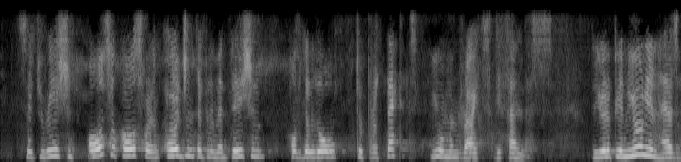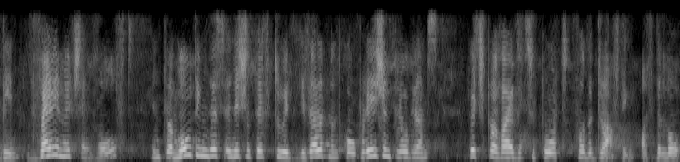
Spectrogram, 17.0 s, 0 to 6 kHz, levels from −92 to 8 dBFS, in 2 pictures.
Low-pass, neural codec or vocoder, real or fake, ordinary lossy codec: 5.4 kHz; codec, 16 kHz, 2 kbps, FreqCodec, smaller model; fake; none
